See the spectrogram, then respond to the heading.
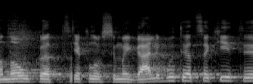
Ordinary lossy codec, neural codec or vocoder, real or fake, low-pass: AAC, 96 kbps; autoencoder, 48 kHz, 128 numbers a frame, DAC-VAE, trained on Japanese speech; fake; 14.4 kHz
